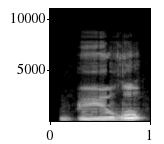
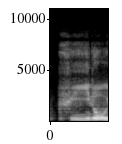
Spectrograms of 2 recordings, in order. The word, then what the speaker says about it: Büro: 자, 베에다가 우 옴라우트인데 우 옴라우트 어떻게 발음하죠? 우한 상태에서 입모양을 우하고 있는 상태에서 좌우로 벌리면 안 돼요. 그리고서 이를 소리 내는 느낌으로 그래서 뷰로 이제 뷰 한 다음에 그러니까 뷰로 이렇게 됩니다. 뷰로 발음이 좀 까다롭죠. 뷰로 이게 우리말로 귀로 이렇게 얘기하거든요. 귀로 이거건 달라요. 귀라고 하는 순간 이잖아요. 이가 되면 안 된다고 입 모양이. 그러니까 뷰, 뷰로, 뷰로 요렇게 im Büro 참고로 das Büro입니다.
